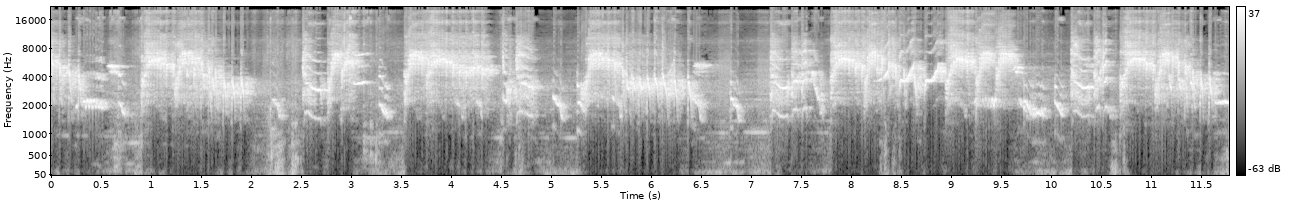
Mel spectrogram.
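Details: Nonstop, clear song of a White-rumped shama fanning its tail: bursts of high, swooping whistles mixed with harsh squawks and quick twittering phrases, repeated in waves every second or two.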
